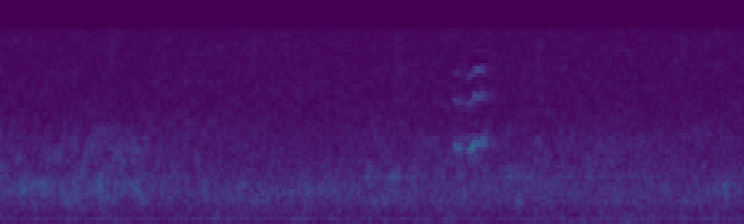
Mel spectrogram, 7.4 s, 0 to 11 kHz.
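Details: Female tawny owl outside her nest box before dawn, 04:33 on 3 December 2013, calling between feeding and flying away; a single brief upward-inflected call midway, fainter, set against constant electrical hum and broad hiss.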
